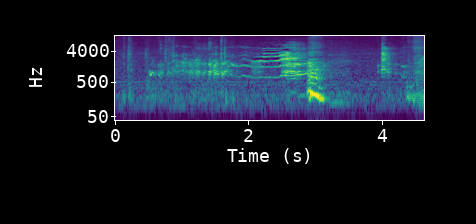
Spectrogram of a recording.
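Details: Stitch, a pug, scratching his itchy neck and making odd noises: scuffling rubs build to a brief nasal, whiny grunt with stacked overtones near the middle, then a short sniff and quieter rustling.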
